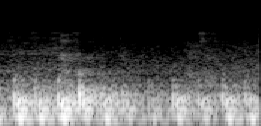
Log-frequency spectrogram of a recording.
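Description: A man's rapid, heavy panting blown straight into a handheld microphone, about four or five rumbling puffs a second, acting out the strain of heavy lifting.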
